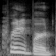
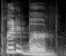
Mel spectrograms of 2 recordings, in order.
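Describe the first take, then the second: First: High squawky pretty-bird call; parrot voice. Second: Parrot voice. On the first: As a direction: chirp it like a pet parrot. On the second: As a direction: repeat it like a parrot. Parrot phrase repeated. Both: Acted.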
